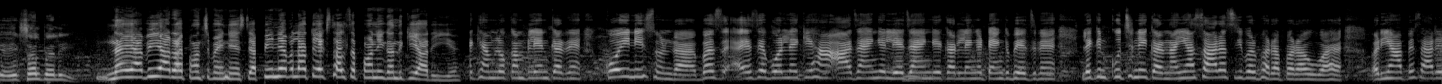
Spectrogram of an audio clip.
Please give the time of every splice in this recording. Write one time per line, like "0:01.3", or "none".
0:04.8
